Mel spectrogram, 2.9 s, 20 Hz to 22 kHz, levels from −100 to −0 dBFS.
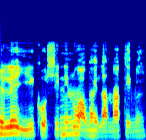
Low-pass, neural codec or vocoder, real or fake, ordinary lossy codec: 7.2 kHz; none; real; Opus, 64 kbps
